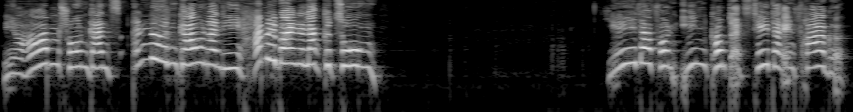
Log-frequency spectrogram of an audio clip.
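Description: A woman voicing a tall young policewoman, shouting in a shrill, domineering way in a storybook reading. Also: expressive, a little slow, pauses often, heavily acted. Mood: shrill bossy. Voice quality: shrill, barking.

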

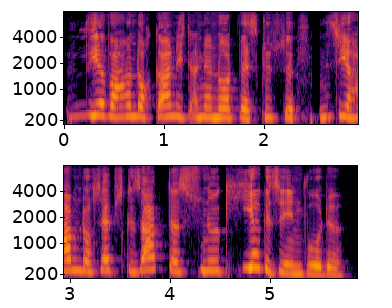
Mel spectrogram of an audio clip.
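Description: Woman voicing an eager young woman, high-pitched. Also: expressive. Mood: earnest. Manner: quick, eager. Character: young woman, quick and earnest.

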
